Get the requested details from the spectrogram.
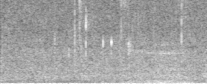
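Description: Steady rainfall hisses continuously, with a dense, even wash of noise and a low rumbling undertone, broken by scattered brighter drips and patters. No voices are present.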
